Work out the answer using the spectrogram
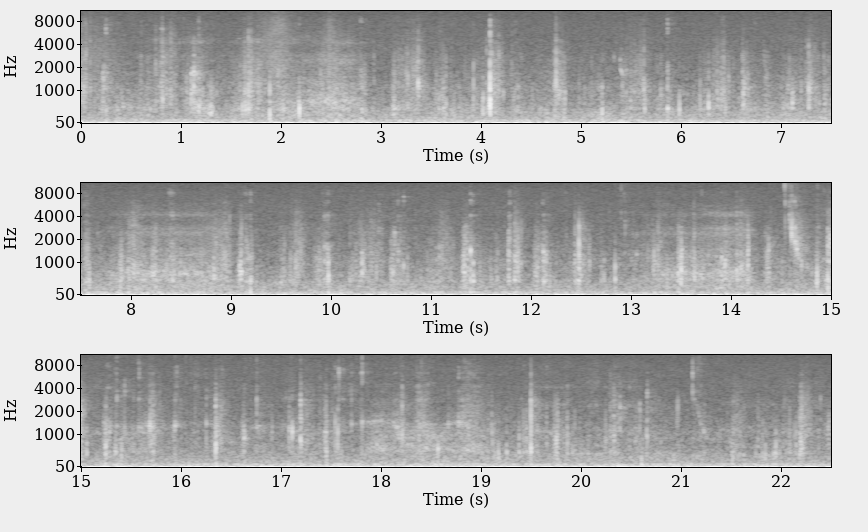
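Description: A person chewing close to the microphone while eating dolmas (stuffed grape leaves) with salad: irregular wet mouth clicks and soft crunches.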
